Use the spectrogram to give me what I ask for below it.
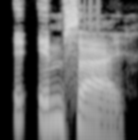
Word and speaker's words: IMSAI: IMSAI.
